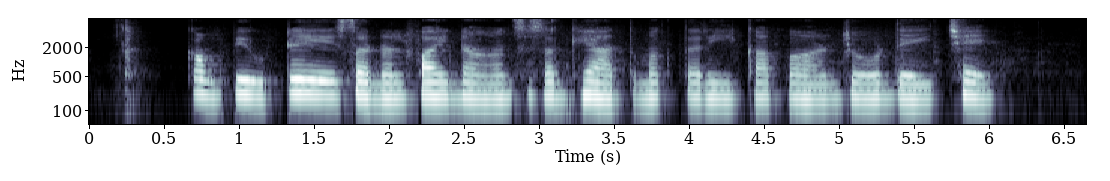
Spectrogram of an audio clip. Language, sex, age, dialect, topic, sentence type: Maithili, female, 18-24, Eastern / Thethi, banking, statement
